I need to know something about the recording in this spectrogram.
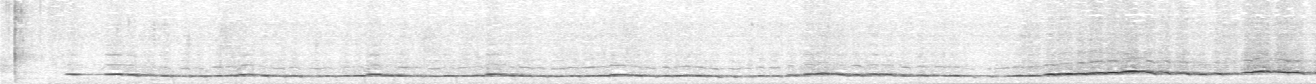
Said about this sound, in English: Whistling can be a very, very versatile instrument. I do call it an instrument. There's, there's a, a technical aspect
